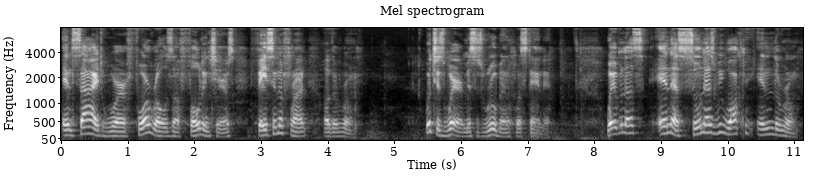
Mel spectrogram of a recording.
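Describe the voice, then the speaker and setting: A man reading a children's novel aloud in an animated way, as a storyteller acting out the dialogue. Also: mid-range voice, a little slow, breathy edge. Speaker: reader reading a book aloud.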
